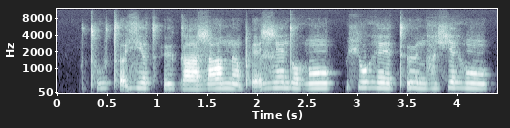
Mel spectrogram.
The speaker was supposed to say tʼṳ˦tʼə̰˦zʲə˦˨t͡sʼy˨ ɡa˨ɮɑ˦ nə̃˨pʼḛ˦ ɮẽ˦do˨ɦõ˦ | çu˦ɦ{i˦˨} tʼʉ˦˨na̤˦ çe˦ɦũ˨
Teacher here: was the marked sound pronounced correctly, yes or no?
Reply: no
